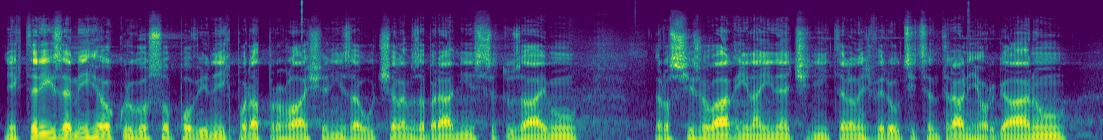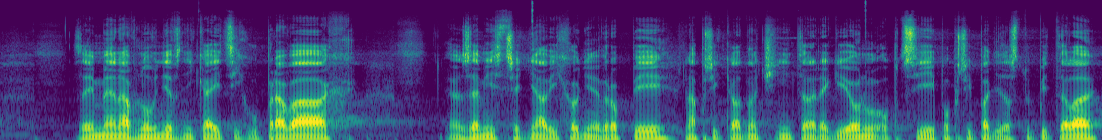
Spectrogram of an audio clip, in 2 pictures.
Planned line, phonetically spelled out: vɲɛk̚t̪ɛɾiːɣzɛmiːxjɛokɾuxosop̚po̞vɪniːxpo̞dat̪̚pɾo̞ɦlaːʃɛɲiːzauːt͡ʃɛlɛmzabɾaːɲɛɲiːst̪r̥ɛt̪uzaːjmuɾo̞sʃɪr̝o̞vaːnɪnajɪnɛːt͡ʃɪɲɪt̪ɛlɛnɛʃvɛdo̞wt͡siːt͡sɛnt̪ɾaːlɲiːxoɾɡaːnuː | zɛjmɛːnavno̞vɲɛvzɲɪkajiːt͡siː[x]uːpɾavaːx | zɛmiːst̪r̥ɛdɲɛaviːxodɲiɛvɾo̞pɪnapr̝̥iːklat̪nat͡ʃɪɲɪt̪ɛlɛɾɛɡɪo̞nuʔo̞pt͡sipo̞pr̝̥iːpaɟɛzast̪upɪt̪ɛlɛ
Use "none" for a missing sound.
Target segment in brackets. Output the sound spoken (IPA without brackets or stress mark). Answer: x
